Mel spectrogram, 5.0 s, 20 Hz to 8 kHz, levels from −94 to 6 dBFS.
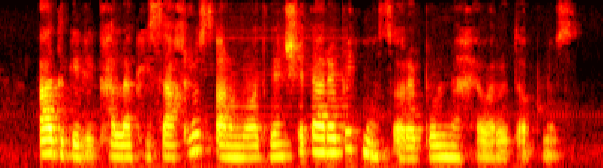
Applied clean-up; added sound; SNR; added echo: neural separator model SepFormer DNS4.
